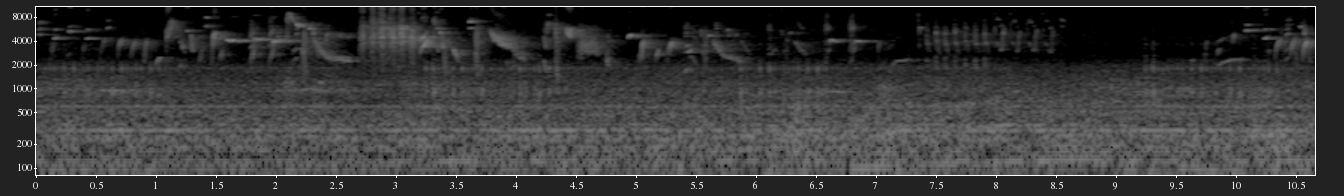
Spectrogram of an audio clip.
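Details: Goldfinch singing a lively, continuous twitter of rapid chirps, trills and slurred whistled notes. The song is busiest around the third second, over a constant low background hum.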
